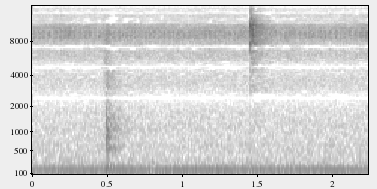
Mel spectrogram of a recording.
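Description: Steady low electrical hum, with two faint clicks about a second apart.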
